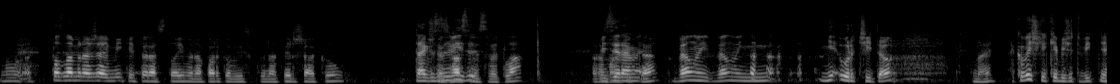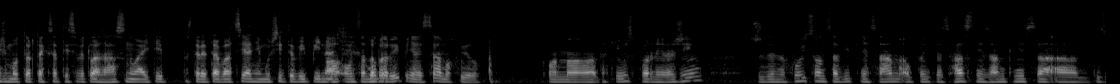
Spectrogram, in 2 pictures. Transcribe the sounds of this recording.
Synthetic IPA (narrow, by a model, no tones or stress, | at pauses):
nɔt̪ɔznamɛnaːʒɛajmikɛc̚t̪ɛɾasst̪ɔjiːmɛnapaɾkɔʋiskunat̪iɾʃaːku | t̪aɡzaizɛsʋɛt̪la | ɾɔʋimazɛɾaːmɛaʋɛlmiʋɛlmi | ɲɛʔuɾt͡ʃit̪ɔ | t̪mɛakɔʋɛʃkɛkɛbiʒɛt̪ɔʋipɲɛʒmɔt̪ɔɾt̪aksat̪ɪɛsʋɛt̪lazɦasnuːajt̪ɪɛst̪ɾɛt̪aːʋat͡sɪaɲɛmʊɔʃsit̪ɔʋipiːnaalɛʔɔnsamlɛɔtb̪ɔɾʋipɲɛajsaːmɔxʋiːlu | ɔnmaːt̪akiːuːspɔɾniːɾɛʒim | ʒ̥ɛt̪ɛnxujsɔnsaʋipɲɛsaːma̰ʔupl̩ɲɛcazɦasɲɛzamkɲɛsaat̪iz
